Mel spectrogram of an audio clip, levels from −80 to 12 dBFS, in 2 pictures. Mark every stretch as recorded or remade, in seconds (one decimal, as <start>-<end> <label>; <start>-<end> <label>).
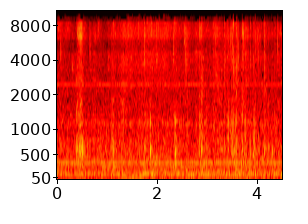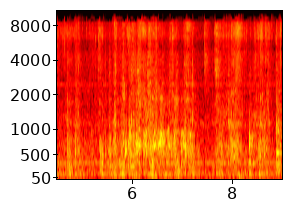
0.0-9.0 recorded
